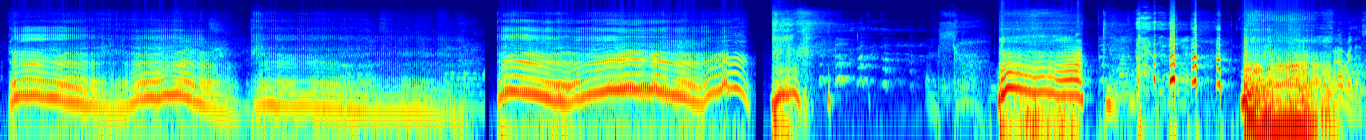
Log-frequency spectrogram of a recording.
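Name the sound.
person imitating an elephant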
